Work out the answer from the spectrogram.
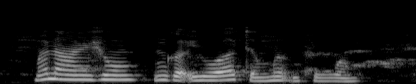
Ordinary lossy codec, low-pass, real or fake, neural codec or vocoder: MP3, 24 kbps; 7.2 kHz; fake; codec, 44.1 kHz, 7.8 kbps, Pupu-Codec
